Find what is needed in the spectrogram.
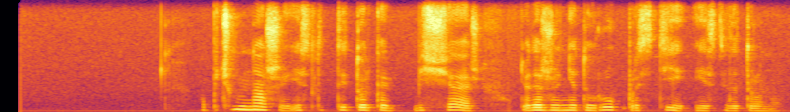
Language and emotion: Russian, neutral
